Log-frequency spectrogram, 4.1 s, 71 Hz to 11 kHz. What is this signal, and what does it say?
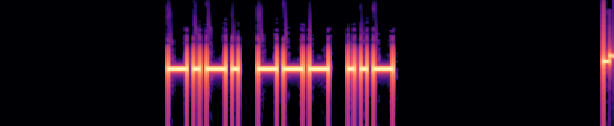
Morse code, heard as a keyed tone, about 28 wpm, 700 Hz. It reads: COU
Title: Top Three Letter Combinations in Words 28wpm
